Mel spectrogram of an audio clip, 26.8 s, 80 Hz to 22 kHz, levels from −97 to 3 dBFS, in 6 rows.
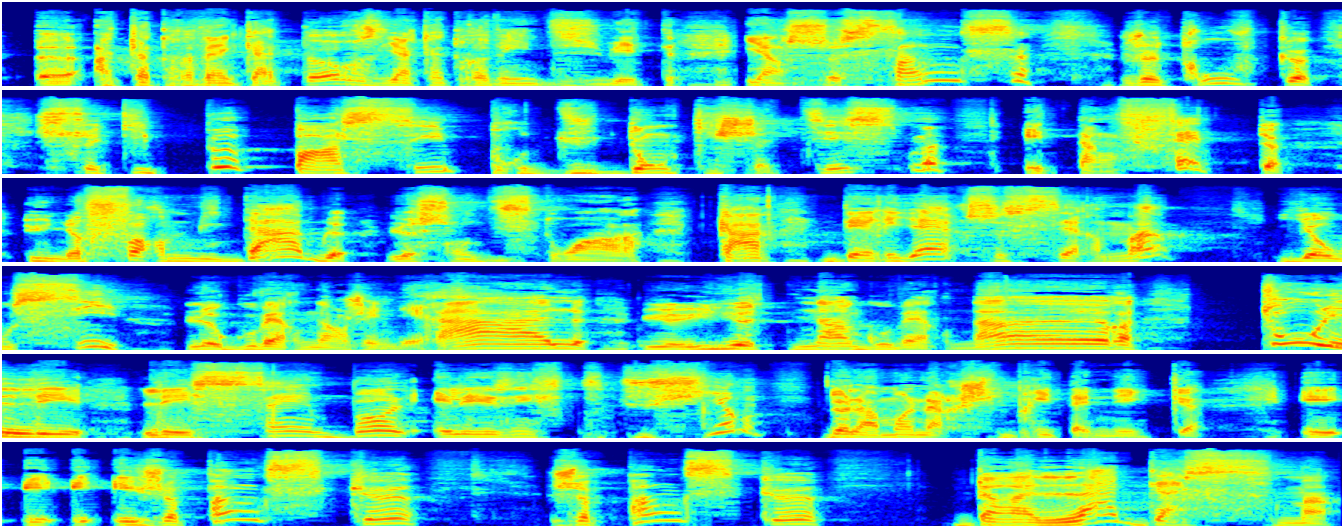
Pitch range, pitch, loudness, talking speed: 125-205 Hz, 160 Hz, -16 LUFS, 140 wpm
